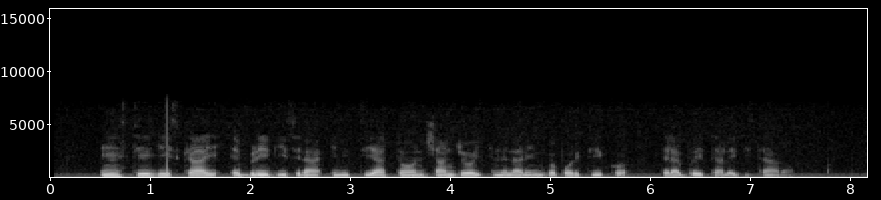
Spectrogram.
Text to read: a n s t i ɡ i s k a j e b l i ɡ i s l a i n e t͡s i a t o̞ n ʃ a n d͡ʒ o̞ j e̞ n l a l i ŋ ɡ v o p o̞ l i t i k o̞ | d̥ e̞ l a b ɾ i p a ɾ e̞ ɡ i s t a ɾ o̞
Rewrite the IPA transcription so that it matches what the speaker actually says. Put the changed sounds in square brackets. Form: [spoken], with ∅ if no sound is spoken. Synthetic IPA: [i] n s t i ɡ i s k a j e b l i ɡ i s l a i n [i] t͡s i a t o̞ n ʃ a n d͡ʒ o̞ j e̞ n l a l i ŋ ɡ v o p o̞ l i t i k o̞ | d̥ e̞ l a b ɾ i [t] a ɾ e̞ ɡ i s t a ɾ o̞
